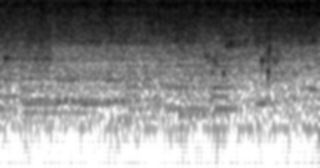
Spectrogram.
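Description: Water running from a kitchen tap into a pot for rice, a steady close splashing gush that continues without a break, with no voices.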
